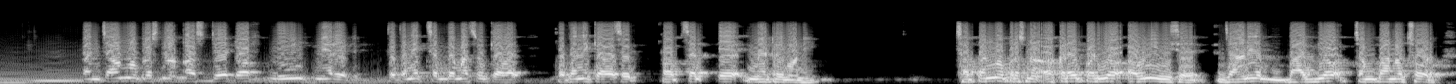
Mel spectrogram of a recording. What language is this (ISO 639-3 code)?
guj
